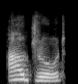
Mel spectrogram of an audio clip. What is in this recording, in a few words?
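"outrode", Indian English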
